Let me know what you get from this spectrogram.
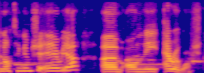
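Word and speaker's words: Erewash: area um on the error wash canal which until a couple of days ago we have been pronouncing ear wash every time we send it to like several boaters we'd be like oh yeah we're going onto the ear wash and be like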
